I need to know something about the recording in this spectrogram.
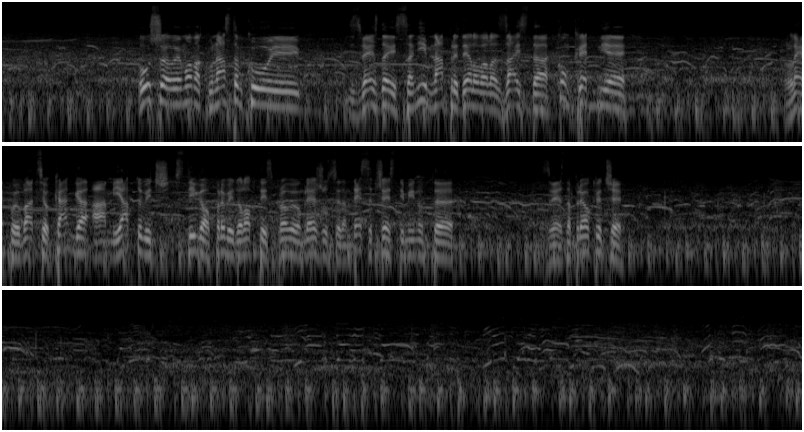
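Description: A crowd cheers in a large stadium.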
